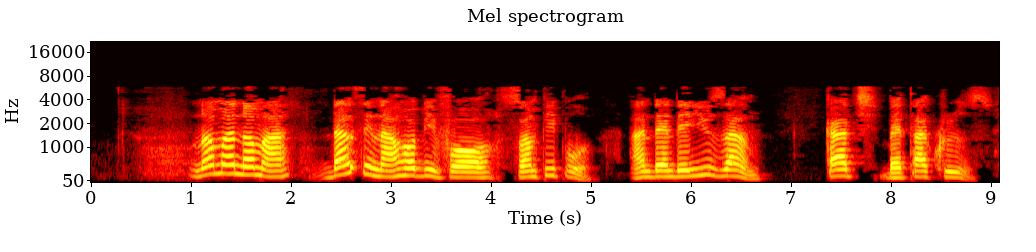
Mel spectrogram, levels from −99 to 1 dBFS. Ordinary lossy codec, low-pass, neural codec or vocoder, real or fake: MP3, 24 kbps; 7.2 kHz; none; real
